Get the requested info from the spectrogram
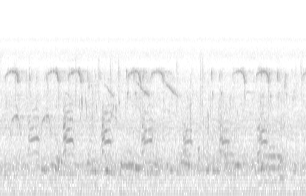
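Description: Several birds calling: short, arched call notes, some high and some lower and sliding down, repeated and overlapping many times over.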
